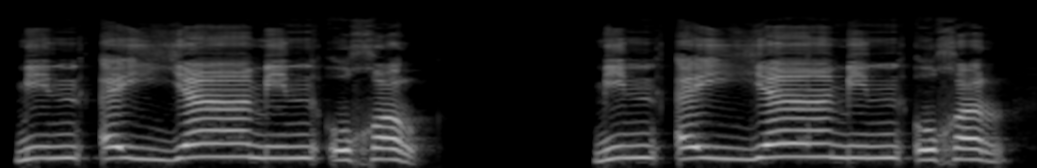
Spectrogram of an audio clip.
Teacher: یہاں نون ساکن ہے اور نون ساکن کے بعد حمزہ آ رہا ہے. حمزہ جو ہے حروف ہلکی کا ورڈ ہے، تو ہم اسے بنا غننے کے پڑھیں گے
